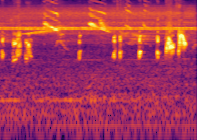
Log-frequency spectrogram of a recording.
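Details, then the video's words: Red-whiskered bulbul training song meant to spur birds into loud competitive singing: short, bright chirpy phrases in quick bursts, with thin high twittering and a faint steady high whine behind. "luyện cho chào mào bổi hót | luyện giọng chào mào hót sáng kích bổi hót đấu căng lửa. chào mào hót"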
